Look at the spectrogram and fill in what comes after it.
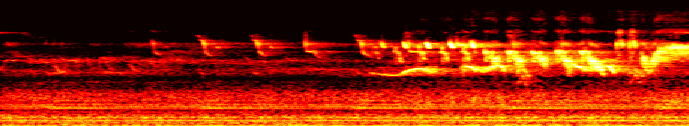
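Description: Songbird singing: a few short, high, downward-sliding whistles, then from about halfway a quicker, louder run of chirps and warbles, over a faint steady hum.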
